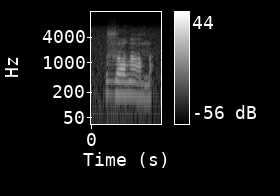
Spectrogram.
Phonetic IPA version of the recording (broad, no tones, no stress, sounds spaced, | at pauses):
z ʊ ðˤ ã m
